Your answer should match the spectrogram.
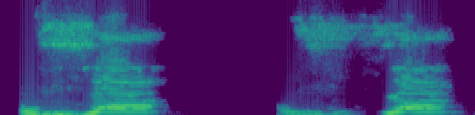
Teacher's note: जा को जो हमें पढ़ना है विद हार्डनेस पढ़ना है और विद एम्प्टी माउथ पढ़ना है। जा, जा। तो इसके अंदर थोड़ी सी शिद्दत पाई जाएगी, सख्ती जिसको कहते हैं हम, वो पाई जाएगी।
